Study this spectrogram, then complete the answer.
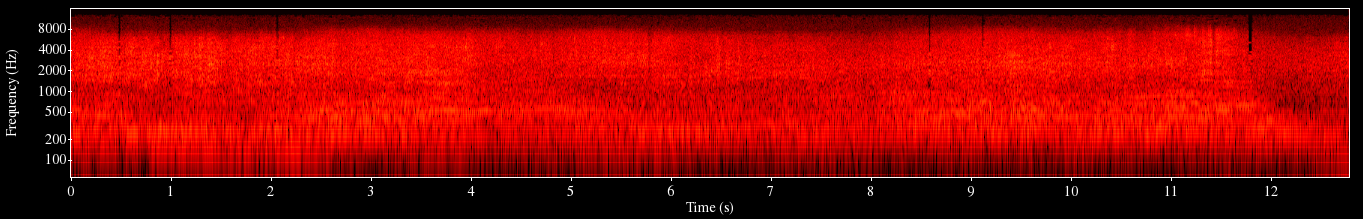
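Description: Race car engines roar loudly as the cars speed past.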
